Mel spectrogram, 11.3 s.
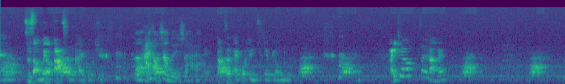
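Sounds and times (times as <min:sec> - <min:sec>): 
neighbor's dog barking: 0:00.0 - 0:00.4, 0:01.2 - 0:01.6, 0:06.0 - 0:07.2, 0:09.2 - 0:09.6, 0:10.6 - 0:11.2
speech: 0:00.5 - 0:07.0, 0:07.8 - 0:09.5.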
